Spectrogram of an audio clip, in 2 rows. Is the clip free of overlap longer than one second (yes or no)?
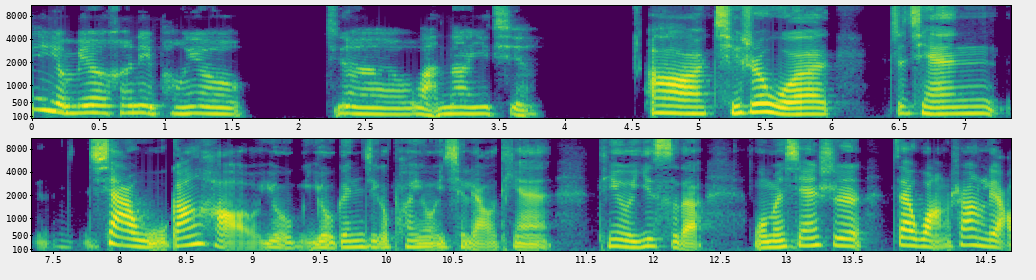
yes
